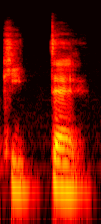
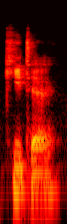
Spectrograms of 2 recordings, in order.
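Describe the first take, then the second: First: The t sound in the middle is held long. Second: The t sound in the middle is short. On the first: The speaker calls it right. "The emphasis is on te... you'd spell it K I T T E" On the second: The speaker calls it wrong. "I'm not saying kite. Because if I said kite, it would just be ki and te"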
